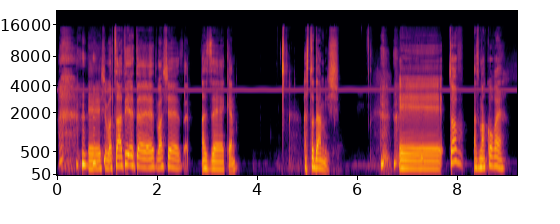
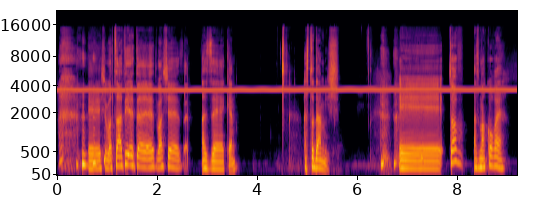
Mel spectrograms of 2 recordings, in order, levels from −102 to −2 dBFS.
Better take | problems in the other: first | high-pitched whine; loud; throughout; 3.5 kHz, 9 dB below the speech; faint in the first

